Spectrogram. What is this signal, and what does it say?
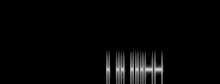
Morse code, heard as a keyed tone, about 50 wpm, 700 Hz. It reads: EI3
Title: Callsign Prefixes for Top 50 DXCC - 50wpm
